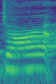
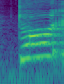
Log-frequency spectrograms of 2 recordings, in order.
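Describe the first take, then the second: First: Dara said as DAIR-uh; first-syllable EH in Dara. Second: Dara said as DAH-ruh; first-syllable AH in Dara. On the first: Offering a viewer the other option, Dara pronounced DAIR-uh. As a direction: say Dara to rhyme with Sarah. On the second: Asking a viewer how to say her name, Dara pronounced DAH-ruh. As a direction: say Dara with an open "ah", like "car". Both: Shown as a demonstration. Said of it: "make sure we're pronouncing your name right".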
